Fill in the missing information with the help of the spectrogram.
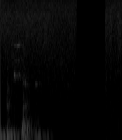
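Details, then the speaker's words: A single low, rumbling snore from a sleeping pet dog, Bubba, heard sleeping deeply rather than napping, followed by quiet. "can you hear him snoring right now he's snoring he's snoring hard he's sleeping not napping now"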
